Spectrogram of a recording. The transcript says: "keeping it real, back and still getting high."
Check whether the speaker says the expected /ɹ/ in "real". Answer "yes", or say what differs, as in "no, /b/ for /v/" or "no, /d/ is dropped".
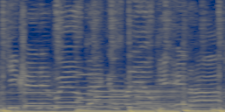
no, /w/ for /ɹ/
